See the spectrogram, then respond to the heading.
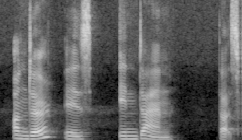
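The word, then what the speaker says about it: yndan: In Cornish, it's spelled Y N. On is W. W A R. Under is in dan.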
